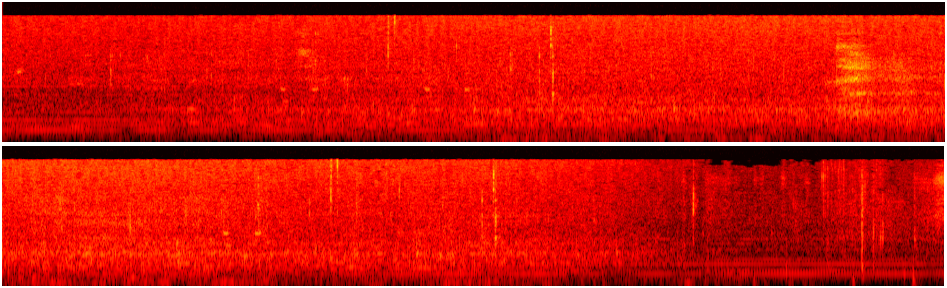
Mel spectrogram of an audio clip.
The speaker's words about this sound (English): It's so quiet, apart from the lapping of the water on the lake's edge and the trickling of a small stream nearby.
